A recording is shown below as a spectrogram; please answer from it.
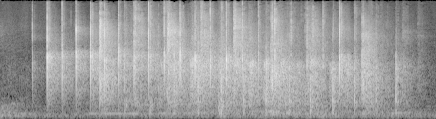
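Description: Audience applause. Many people clapping start a little under a second in, with individual sharp claps standing out.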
